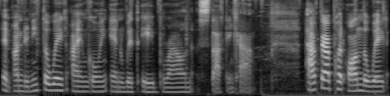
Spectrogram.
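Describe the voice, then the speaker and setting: A young woman with a low voice that is still a little hoarse narrates a beauty vlog. She explains each step of a wig install in a relaxed, friendly way. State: hoarse, recovering from losing her voice. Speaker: beauty vlogger reviewing a wig. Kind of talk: product review voice-over.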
